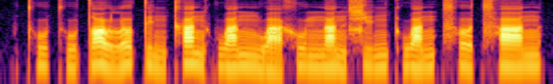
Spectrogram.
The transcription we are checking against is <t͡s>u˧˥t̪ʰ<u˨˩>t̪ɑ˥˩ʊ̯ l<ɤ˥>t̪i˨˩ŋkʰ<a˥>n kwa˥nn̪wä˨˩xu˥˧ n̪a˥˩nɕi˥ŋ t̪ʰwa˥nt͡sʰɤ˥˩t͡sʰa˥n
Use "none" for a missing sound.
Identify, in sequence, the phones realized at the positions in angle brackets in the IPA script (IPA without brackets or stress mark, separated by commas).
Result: t̪ʰ, u˨˩, ɤ˥, a˥˩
